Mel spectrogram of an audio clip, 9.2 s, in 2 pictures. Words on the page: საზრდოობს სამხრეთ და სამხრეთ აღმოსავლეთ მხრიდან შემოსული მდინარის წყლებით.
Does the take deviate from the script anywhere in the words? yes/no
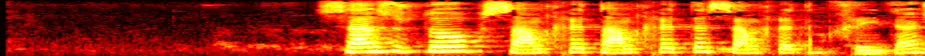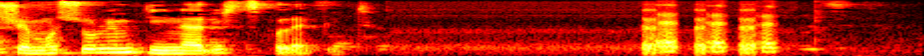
yes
